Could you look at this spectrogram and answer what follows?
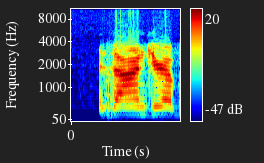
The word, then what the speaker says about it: Zahndra: Zandra Bordewick. – Oh, Zandra. That's a pretty name. How do you spell that? – Z-A-H-N-D-R-A.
